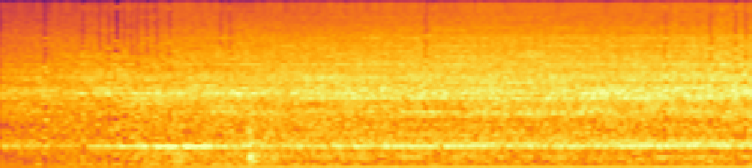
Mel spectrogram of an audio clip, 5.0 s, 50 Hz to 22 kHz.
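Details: Lodge water-system pump, reinstalled after its frozen impellers were freed, after bleeding air through the hose faucet: even, steady whirring hum at constant pitch with no surging; running normally and building pressure, about another 40 psi.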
